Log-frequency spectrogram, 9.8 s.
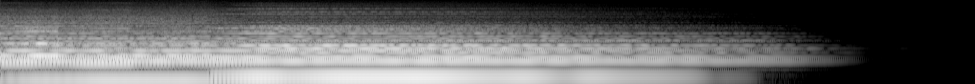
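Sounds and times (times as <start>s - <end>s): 
orchestral music: 0.0s - 7.5s.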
